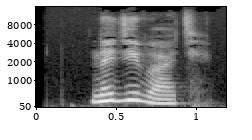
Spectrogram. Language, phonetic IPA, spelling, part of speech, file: Russian, [nədʲɪˈvatʲ], надевать, verb, Ru-надевать.ogg
- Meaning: to put on, to get on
